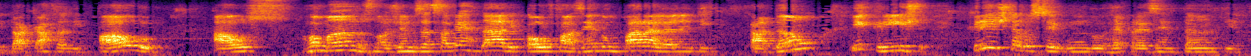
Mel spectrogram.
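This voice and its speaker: A man teaching a Bible study lesson, earnest and repetitive, pausing often with fillers as he explains. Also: a little high. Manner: earnest, repeats phrases with frequent filler pauses. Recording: echoey room, distant mic, faint hiss.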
